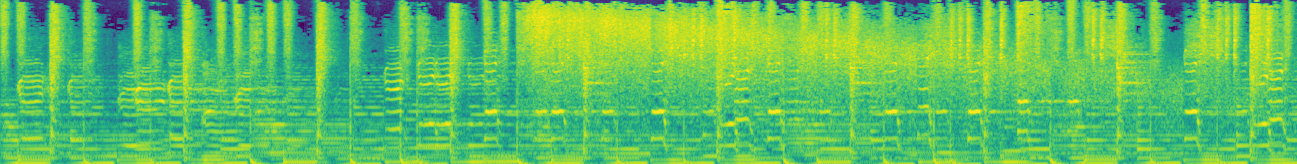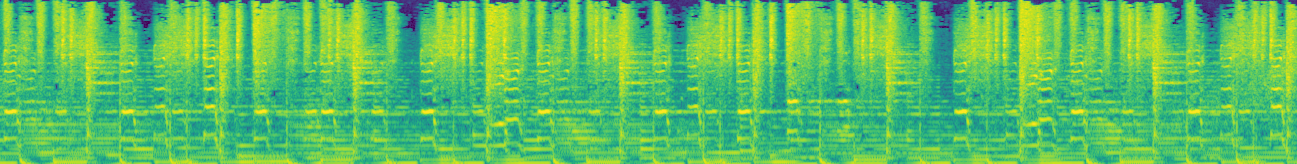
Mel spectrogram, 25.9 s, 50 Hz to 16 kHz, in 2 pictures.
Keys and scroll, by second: 0.6 ctrl+v, 1.3 g, 1.8 Escape, 7.4 g, 7.8 Escape, 8.5 v, 9.4 g, 9.8 Escape, 12.3 ctrl+c, 13.3 g, 13.9 Escape, 14.8 v, 15.5 g, 15.9 Escape, 19.5 z, 24.0 ctrl+s.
